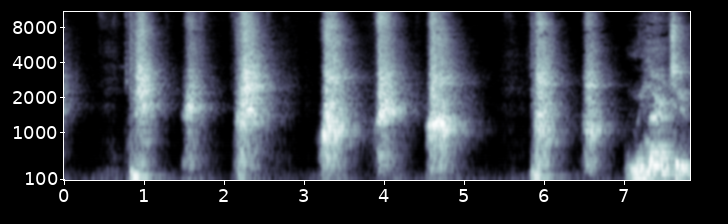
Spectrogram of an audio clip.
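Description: A man exhales sharply in quick bursts.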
